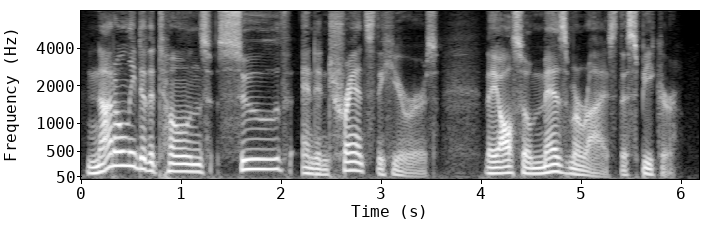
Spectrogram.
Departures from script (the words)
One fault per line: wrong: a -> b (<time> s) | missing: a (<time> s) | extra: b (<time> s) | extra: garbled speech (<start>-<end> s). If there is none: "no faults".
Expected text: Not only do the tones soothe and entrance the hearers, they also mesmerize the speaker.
no faults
